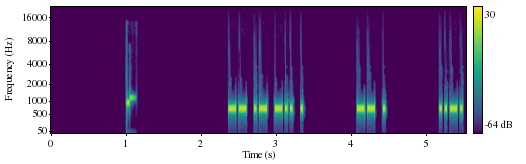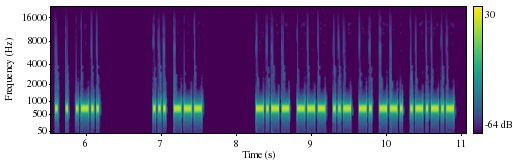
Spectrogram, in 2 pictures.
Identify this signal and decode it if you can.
Morse code, heard as a keyed tone, about 36 wpm, 700 Hz. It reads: MADE ME FEEL SO YOUNG.
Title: 3x Word-Spacing - Sentences from Top 400 Words - 35wpm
